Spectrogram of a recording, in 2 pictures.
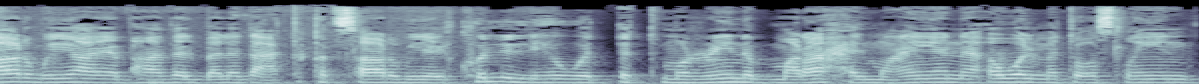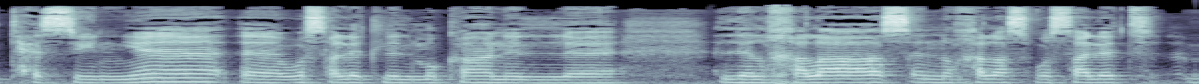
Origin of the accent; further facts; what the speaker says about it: Iraq; Arabic is a second language; also born or lived in Syria; now in Australia; طلعت من العراق تقريباً 2004 إلى سوريا بعد الحرب، وبعدين طلعنا من سوريا تقريباً نهاية 2011 جينا على أستراليا.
